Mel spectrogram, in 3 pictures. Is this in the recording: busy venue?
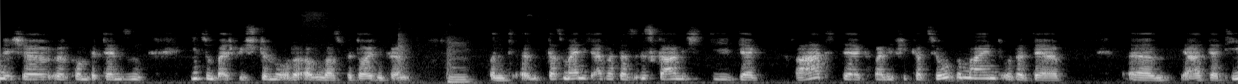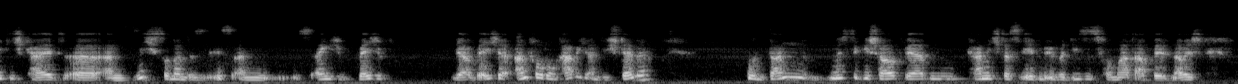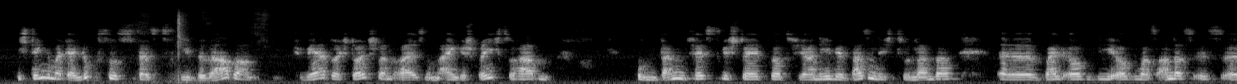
no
